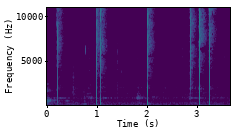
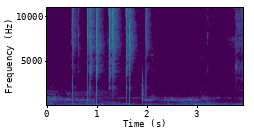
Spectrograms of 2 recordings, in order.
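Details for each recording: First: Black Forest cuckoo clock mechanism, chain already replaced, wheel turning: sharp dry clicks, about seven in four seconds, unevenly spaced, as something catches; suspected sprocket problem, not confirmed. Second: Black Forest Hansel & Gretel cuckoo clock movement under restoration, suspected chain sprocket fault: a few crisp ratchet clicks, then a smooth, even whir. The sprocket that would not work before now works properly.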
